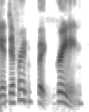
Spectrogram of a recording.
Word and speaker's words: Groening: I always say his name wrong. How do you say his name? Matt Groening?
